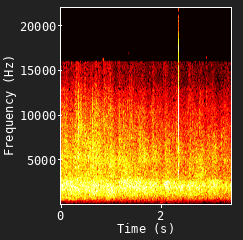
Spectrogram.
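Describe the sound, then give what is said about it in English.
A church crowd applauds steadily for the people baptised on a day of baptisms, a dense wash of clapping hands that holds at an even loudness for a few seconds without any speech over it. “Let's give them another round of applause, because that's really exciting.”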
